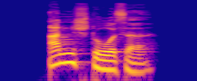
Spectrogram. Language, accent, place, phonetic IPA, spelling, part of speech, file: German, Germany, Berlin, [ˈanˌʃtoːsə], anstoße, verb, De-anstoße.ogg
- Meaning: inflection of anstoßen: 1. first-person singular dependent present 2. first/third-person singular dependent subjunctive I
